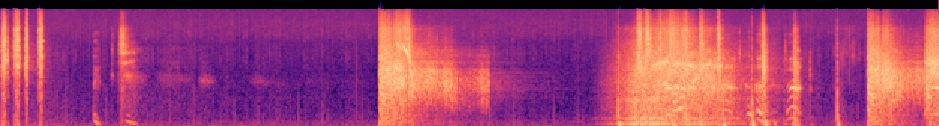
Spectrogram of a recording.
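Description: Gunshots ring out sharply, one after another.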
